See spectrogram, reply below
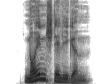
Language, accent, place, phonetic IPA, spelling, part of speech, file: German, Germany, Berlin, [ˈnɔɪ̯nˌʃtɛlɪɡəm], neunstelligem, adjective, De-neunstelligem.ogg
- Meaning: strong dative masculine/neuter singular of neunstellig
